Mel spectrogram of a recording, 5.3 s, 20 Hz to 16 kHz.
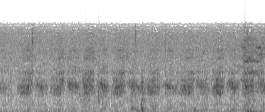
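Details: Eight-month-old bulldog pup in the first snow at Takilma, Oregon, on December 13, 2008, giving a steady series of nasal snorting grunts, roughly two per second, with constant background noise.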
